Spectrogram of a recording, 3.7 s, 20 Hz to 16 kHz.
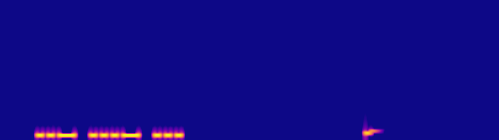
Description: Morse code, heard as a keyed tone, about 30 wpm, 700 Hz. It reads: UVS
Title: Three Challenging Letter-Number Combinations 30wpm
